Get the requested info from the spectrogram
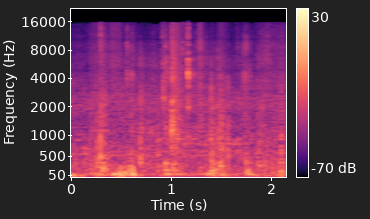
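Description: Irregular soft knocks and rustles close to the microphone, a handful of short thuds about half a second apart, as a handheld phone is moved and brushed against fabric.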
